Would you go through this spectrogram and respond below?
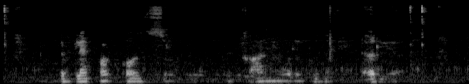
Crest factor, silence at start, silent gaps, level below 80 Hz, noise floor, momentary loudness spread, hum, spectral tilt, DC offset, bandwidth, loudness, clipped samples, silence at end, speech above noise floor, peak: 30 dB; 0.05 s; none; -68 dBFS; -56 dBFS; 16 LU; none; -6 dB/octave; under 0.1%; 16.5 kHz; -32 LUFS; under 0.1%; 0.45 s; 25 dB; -4 dBFS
